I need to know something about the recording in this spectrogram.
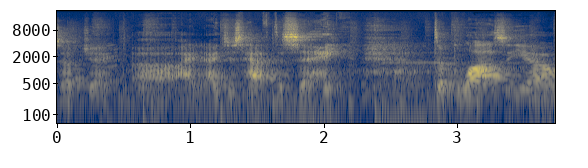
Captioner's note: laughs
